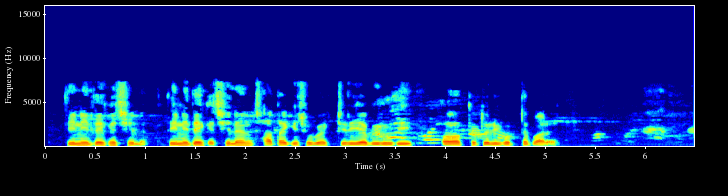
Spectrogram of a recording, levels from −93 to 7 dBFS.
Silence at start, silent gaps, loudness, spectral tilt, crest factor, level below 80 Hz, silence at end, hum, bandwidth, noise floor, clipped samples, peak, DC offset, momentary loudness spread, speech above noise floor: 0.25 s; none; -18 LUFS; -6.5 dB/octave; 16 dB; -62 dBFS; 0 s; none; 7.6 kHz; -46 dBFS; under 0.1%; -2 dBFS; under 0.1%; 8 LU; 29 dB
